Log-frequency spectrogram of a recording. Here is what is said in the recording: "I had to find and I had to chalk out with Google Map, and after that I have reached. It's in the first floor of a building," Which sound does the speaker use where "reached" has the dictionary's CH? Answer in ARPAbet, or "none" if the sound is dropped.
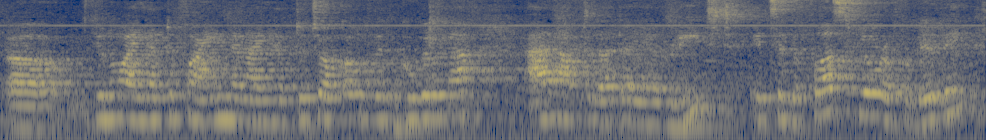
CH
